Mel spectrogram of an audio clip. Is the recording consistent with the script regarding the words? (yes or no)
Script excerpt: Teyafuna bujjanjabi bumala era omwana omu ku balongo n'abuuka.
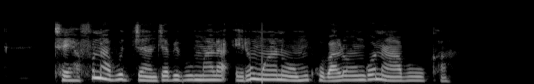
yes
